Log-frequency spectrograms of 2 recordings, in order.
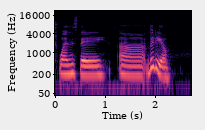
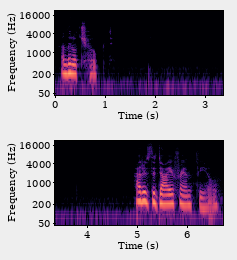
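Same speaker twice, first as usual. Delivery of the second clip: calm, unhurried guide with long pauses; guided meditation; 5 semitones lower, 4 dB quieter than usual. Real, not acted. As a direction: guide them gently through a body scan, softening as each phrase ends. Leads a seated meditation.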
